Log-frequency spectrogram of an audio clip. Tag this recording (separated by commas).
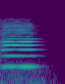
Music, Wind instrument, Musical instrument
